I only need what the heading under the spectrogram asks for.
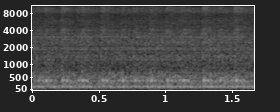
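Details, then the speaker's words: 1990 Honda CR125 two-stroke with an FMF silencer and new pipe, just restored and first fired up after starting trouble blamed on stuck carburetor floats: crisp, regular pulsing about seven beats a second, holding even with no knocks. A normal healthy idle. "Took a little bit to get her going. I'm not sure what that was. I'm pretty sure it was the carburetor floats were stuck and they weren't allowing any fuel in. Oh man, it sounds good."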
